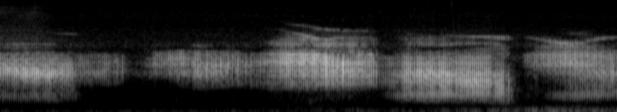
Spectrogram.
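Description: A pickerel frog gives a series of rough, grating croaks, each about a second long, like snoring.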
